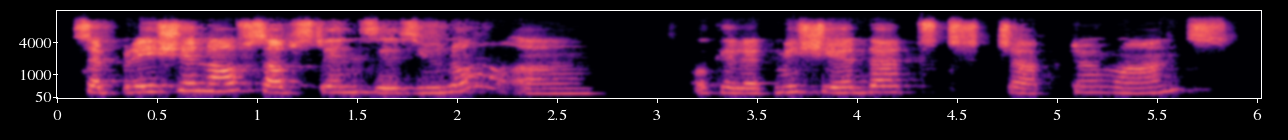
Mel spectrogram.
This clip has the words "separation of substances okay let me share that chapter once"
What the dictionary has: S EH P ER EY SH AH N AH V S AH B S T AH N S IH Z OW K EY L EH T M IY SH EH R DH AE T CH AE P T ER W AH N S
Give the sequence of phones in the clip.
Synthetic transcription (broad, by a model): S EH P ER EY SH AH N AH V S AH B S T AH N S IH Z OW K EY L EH T M IY SH EH R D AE T CH AE P T ER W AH N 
